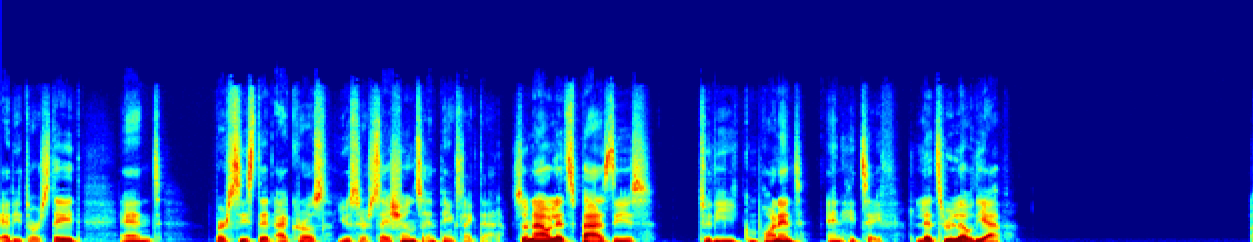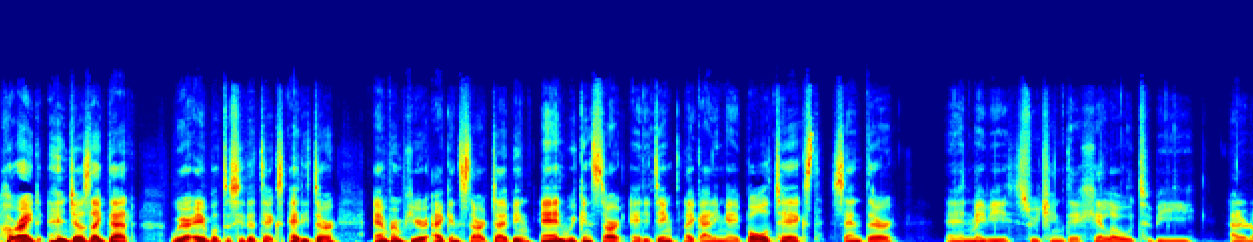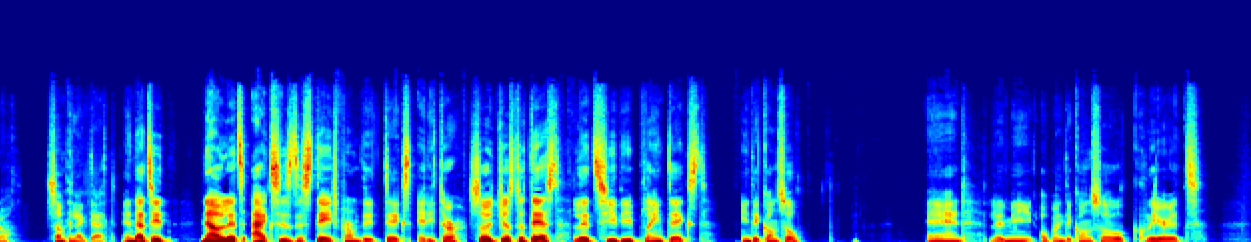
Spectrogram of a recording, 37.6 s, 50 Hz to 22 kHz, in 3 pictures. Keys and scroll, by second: 5.0 Escape, 5.0 j, 5.2 j, 5.5 j, 6.4 Tab, 8.0 super+s, 16.3 shift+h, 17.7 typing, 28.7-29.1 typing, 29.5 Return, 29.7 Tab, 30.3-31.1 typing, 31.5 Tab, 32.2 super+s, 32.8 super+j, 33.2 super+j.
